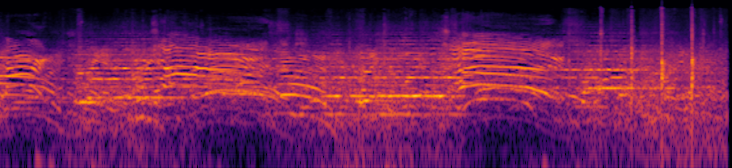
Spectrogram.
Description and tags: Fanfare then crowd yells charge.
